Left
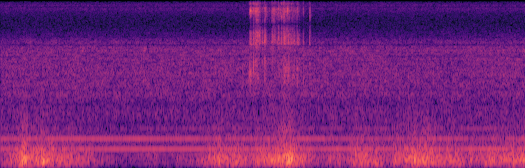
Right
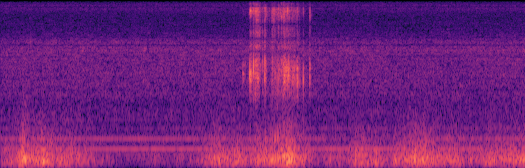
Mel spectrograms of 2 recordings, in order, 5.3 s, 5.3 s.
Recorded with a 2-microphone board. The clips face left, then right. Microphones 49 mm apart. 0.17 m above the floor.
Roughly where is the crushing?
Right.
